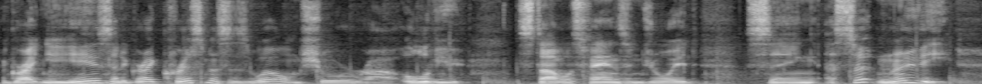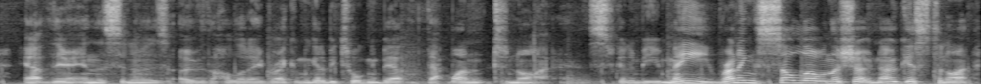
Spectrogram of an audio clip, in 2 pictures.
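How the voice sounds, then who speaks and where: A man's voice: medium pitch, expressive, a little fast. A man with an Australian accent hosting a solo podcast in an informal, matey, rambling way. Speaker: podcast host. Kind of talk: casual solo podcast monologue.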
